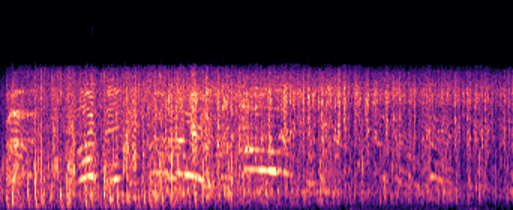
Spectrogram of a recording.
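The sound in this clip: A horse-drawn stagecoach of a stage line carrying the United States mail sets off, with hooves clopping in a steady rhythm and a rolling rumble beneath. Men's voices talk over it.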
